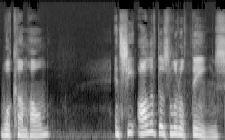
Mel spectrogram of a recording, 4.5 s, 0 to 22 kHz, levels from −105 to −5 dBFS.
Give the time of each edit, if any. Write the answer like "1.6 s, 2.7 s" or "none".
none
